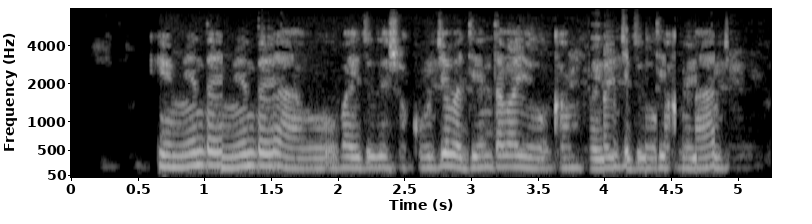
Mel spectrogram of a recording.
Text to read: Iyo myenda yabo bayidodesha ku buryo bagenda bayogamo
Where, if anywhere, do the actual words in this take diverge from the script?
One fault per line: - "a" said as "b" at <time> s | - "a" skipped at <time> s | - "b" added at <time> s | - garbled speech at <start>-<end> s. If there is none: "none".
- "myenda" added at 1.2 s
- garbled speech at 3.9-5.0 s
